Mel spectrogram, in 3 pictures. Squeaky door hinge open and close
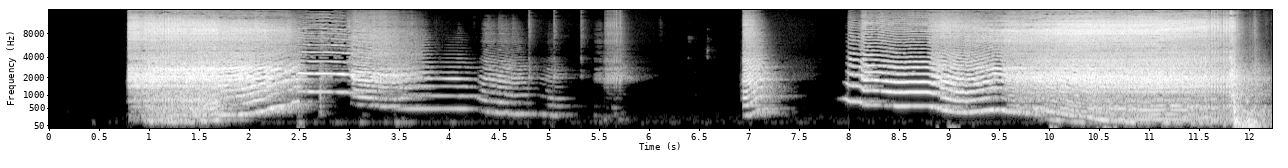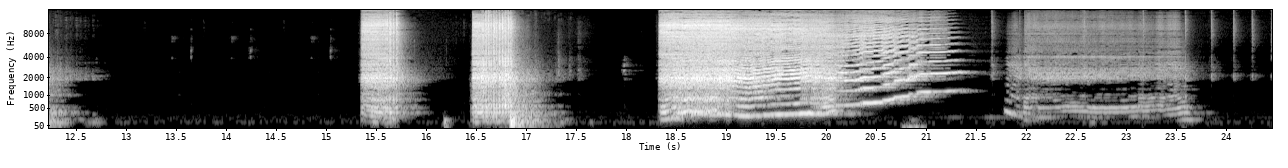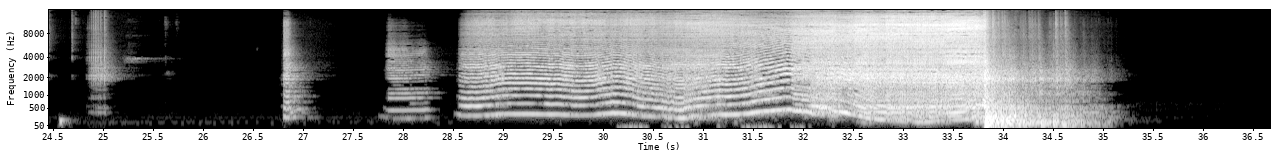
0:00.8 0:05.8, 0:27.8 0:34.1

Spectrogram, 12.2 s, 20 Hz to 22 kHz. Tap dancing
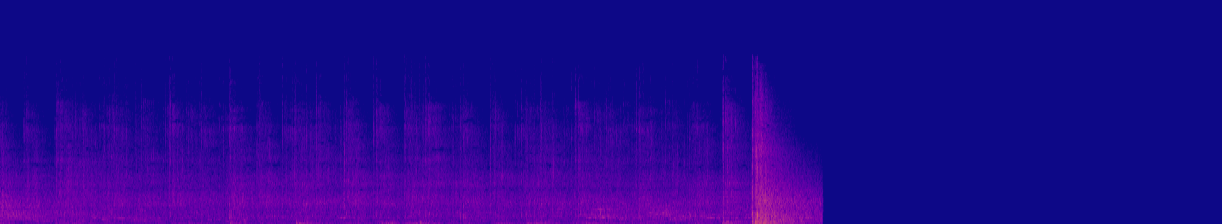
0:00.0 0:08.0

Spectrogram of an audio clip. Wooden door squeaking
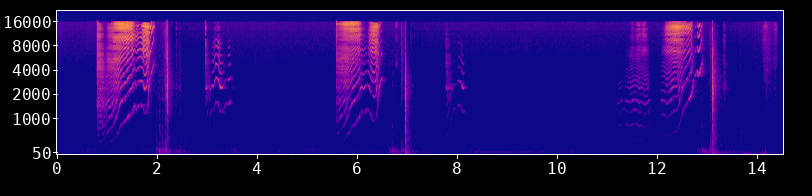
0:00.8 0:03.6, 0:05.6 0:08.3, 0:11.2 0:13.6

